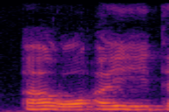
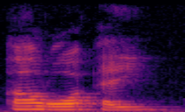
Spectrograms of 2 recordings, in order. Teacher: اب سب سے پہلے ہمارے پاس را پر زبر، را کو بور پڑھیں گے یعنی منہ اور آواز کو کھول کر، اور یا ساکن سے پہلے زبر آ گیا تو یا لین یعنی بغیر کھینچے بغیر جھٹکا دیے پڑھیں گے، یعنی لمبا ہم نے ہرگز نہیں کرنا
